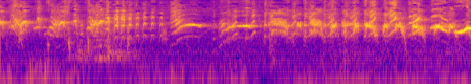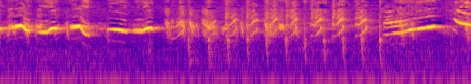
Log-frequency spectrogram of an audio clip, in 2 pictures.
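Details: Black-throated laughingthrush, kept in an aviary, singing nonstop as a master song for training other songbirds: a fast, varied run of high whistled and chattering notes, with sliding phrases, sharp clicks and a rising whistle at the end.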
